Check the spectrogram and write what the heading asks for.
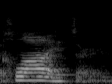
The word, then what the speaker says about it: Clawitzer: I I never known how to pronounce it. Clawitzer.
